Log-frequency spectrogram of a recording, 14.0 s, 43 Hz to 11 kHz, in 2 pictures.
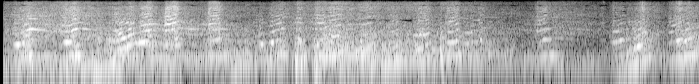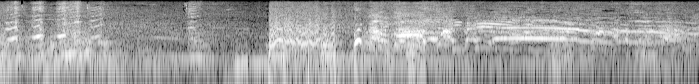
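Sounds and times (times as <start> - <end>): car engine revving: 0.0 - 11.4
voices: 9.8 - 13.9
people shouting excitedly: 10.5 - 13.9.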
